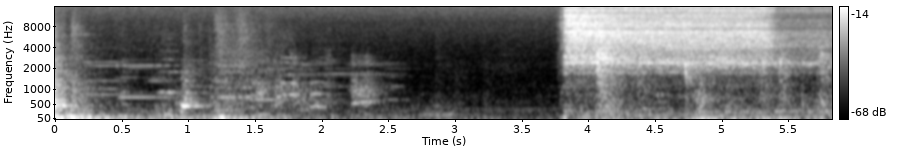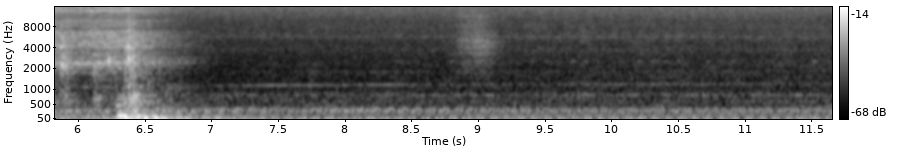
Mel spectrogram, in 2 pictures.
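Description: An electric train hums steadily.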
